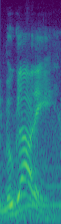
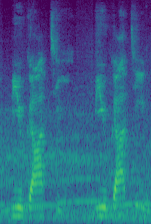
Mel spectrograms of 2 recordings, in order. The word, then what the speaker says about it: Bugatti: that can be OP at times, like the Bugatti or the Tomahawk, or different ones.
